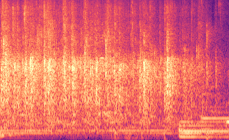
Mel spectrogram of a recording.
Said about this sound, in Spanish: Vamos a darle su mejor aplauso al Señor.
